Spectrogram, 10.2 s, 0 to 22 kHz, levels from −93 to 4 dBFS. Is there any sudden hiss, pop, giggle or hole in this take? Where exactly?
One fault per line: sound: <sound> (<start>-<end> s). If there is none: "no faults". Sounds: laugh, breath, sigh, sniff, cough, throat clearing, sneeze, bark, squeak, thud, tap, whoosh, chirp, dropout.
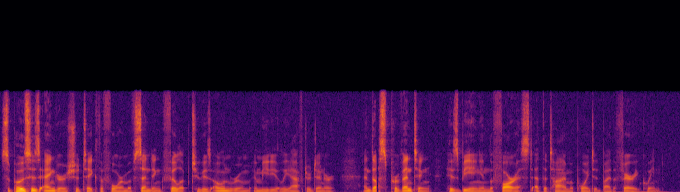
sound: dropout (5.6-5.7 s)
